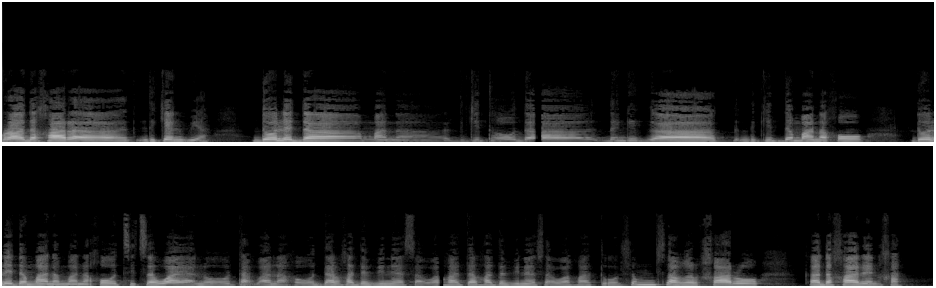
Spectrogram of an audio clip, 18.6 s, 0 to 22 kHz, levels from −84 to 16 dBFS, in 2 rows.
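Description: Throughout the recording the speech sounds rough and grainy, with a hiss that fills the gaps between the harmonics and an upper band that sounds thin and synthetic. This is plainly audible low-delay AAC compression, likely AAC-ELD at about 32 kbps. The short frames that keep the delay low cannot separate closely spaced pitch harmonics well, and at this bitrate the encoder has too few bits left to code them cleanly.

At 5.31 to 5.40 s the sound fades out and back in around a short, soft-edged hole of about 80 ms. This is AAC frame loss with muting. The span fits roughly four lost frames whose spectra the decoder set to zero, and the overlapping windows on each side smooth the gap into a fade. Briefer holes of about 20 ms follow at 10.17 to 10.20 s and 15.35 to 15.38 s, and a 60 ms hole falls at 13.67 to 13.74 s.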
